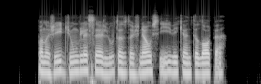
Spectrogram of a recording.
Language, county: Lithuanian, Klaipėda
